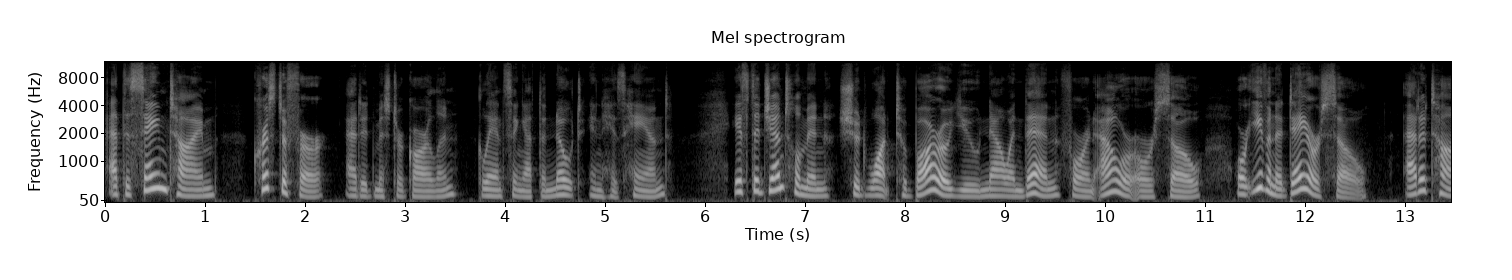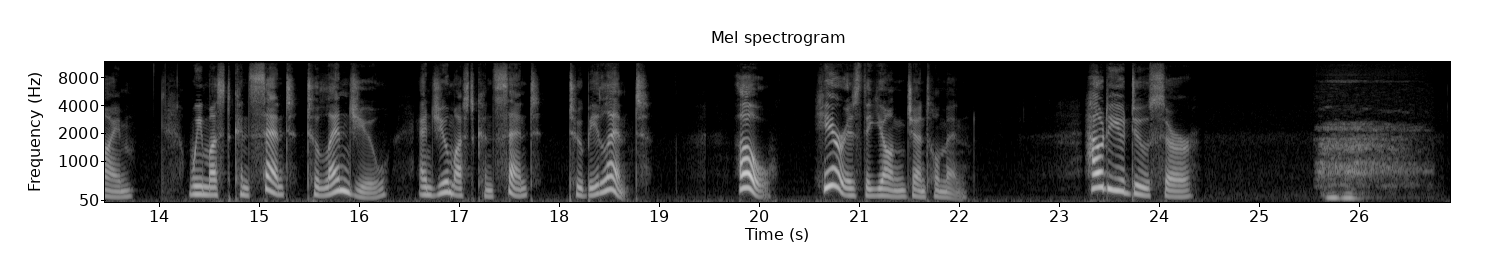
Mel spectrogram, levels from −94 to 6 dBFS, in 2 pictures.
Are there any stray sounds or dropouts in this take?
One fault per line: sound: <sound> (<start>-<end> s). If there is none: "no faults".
sound: sigh (25.5-26.8 s)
